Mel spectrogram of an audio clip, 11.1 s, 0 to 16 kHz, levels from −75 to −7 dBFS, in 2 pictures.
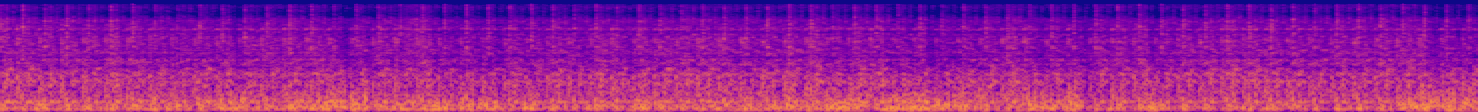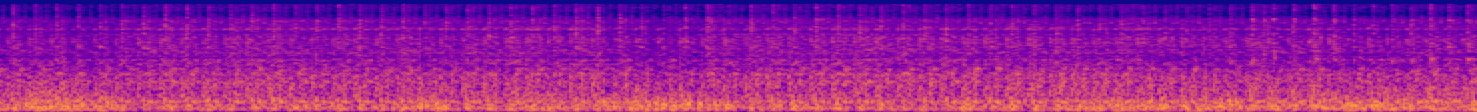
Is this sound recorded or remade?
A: remade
